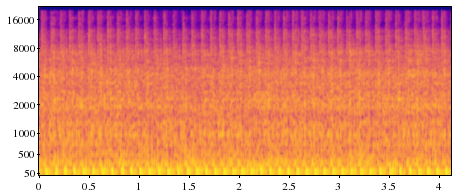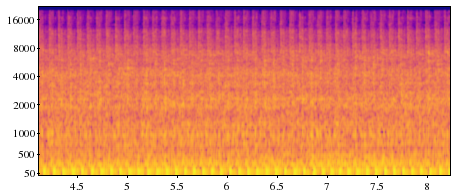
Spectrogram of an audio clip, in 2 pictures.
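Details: 1996 XR600R built from parts of about seven bikes, cold first start on full choke, steady thump with a light even tick on every beat at idle. The owner suspects the right front valve needs adjustment.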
